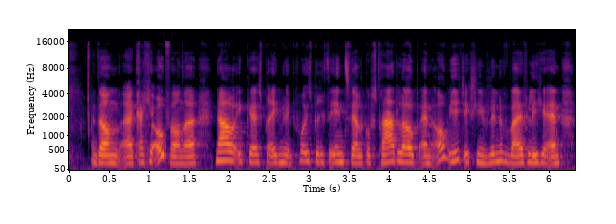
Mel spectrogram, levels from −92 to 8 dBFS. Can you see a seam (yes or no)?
yes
